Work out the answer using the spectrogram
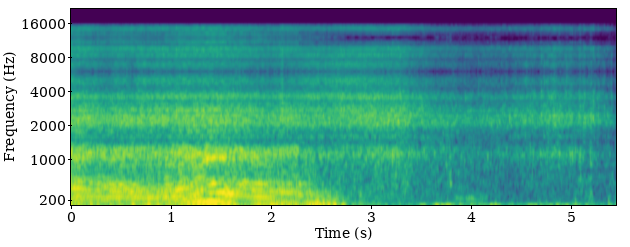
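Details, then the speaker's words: Superjet two-stroke jet ski running badly after refuelling: uneven, lumpy note wavering in pitch before dying, as if firing on one cylinder; compression even, fresh fuel fitted, plugs look okay, owner suspects ignition or plug wires. "It really sounds like it's only firing on one cylinder, but both plugs looked okay."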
